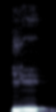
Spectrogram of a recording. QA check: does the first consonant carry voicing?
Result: yes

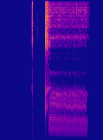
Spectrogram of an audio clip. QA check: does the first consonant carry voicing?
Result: no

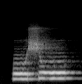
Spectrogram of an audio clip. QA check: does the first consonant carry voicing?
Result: no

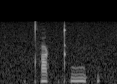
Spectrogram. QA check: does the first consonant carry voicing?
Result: no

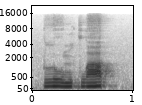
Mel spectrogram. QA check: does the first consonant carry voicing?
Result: yes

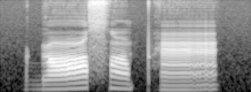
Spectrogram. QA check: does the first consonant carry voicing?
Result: yes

